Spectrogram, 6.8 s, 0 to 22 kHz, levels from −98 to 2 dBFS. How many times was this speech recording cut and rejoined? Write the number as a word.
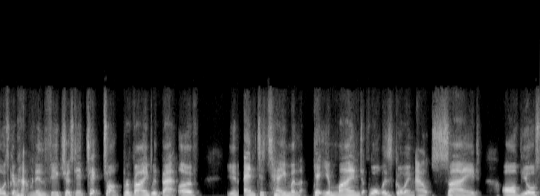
seven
